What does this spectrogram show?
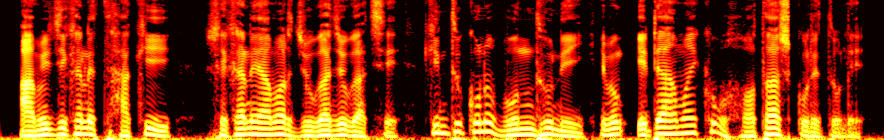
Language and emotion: Bengali, sad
